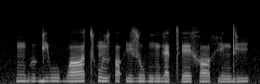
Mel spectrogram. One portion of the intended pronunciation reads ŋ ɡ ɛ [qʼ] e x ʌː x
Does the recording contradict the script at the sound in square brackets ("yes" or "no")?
yes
